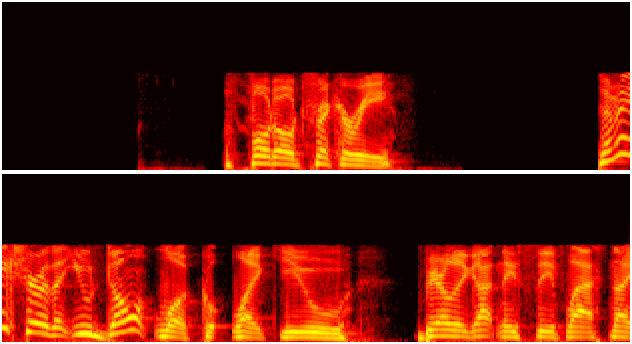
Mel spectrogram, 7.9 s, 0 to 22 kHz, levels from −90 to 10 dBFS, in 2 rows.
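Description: No faults heard in this speech clip; it carries the narrowband sound of G.711 telephone coding, with nothing above about 3.8 kHz.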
